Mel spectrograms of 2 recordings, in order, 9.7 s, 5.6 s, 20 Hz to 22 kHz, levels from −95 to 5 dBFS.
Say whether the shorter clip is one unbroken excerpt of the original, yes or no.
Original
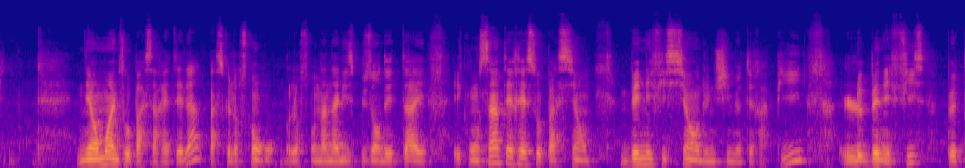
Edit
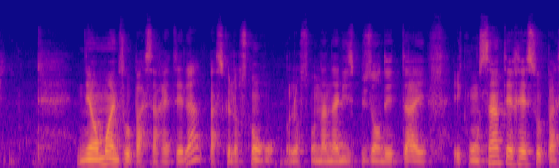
yes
